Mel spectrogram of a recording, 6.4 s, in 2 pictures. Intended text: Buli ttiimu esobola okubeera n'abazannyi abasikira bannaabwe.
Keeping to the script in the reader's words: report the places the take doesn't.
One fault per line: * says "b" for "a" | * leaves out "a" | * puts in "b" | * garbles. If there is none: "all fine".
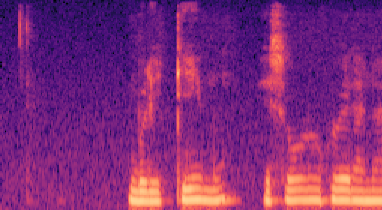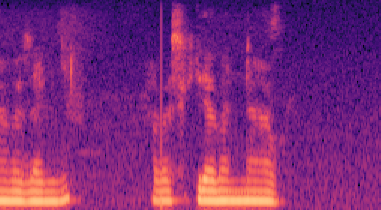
all fine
